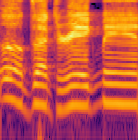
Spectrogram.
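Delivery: high, loud, nasal cartoon voice. Mocking a version of Sonic they never liked, calling out Dr. Eggman in a nasally Sonic voice. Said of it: "when he sounded all nasally".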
